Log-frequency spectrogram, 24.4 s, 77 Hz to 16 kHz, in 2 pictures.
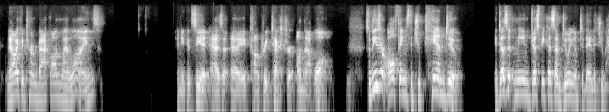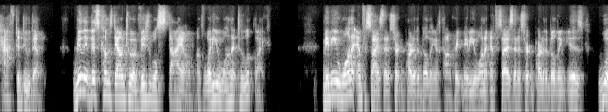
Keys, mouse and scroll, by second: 3.1 click.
